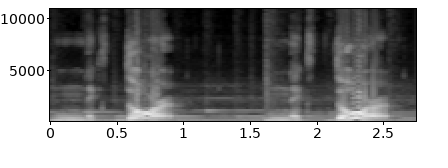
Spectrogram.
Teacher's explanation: For example, in the phrase next door, the t sound in next is often silent, resulting in next door, next door. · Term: elision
